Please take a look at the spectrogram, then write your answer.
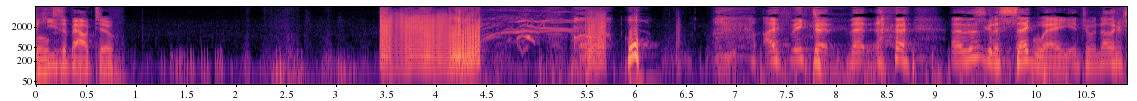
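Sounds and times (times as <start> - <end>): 
speech: 0.1 - 0.9, 5.9 - 6.2, 7.3 - 10.9
fart: 3.4 - 4.6, 5.4 - 5.9.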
